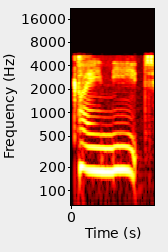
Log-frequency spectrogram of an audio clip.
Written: kainit

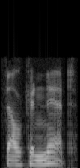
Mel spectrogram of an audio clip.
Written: falconet

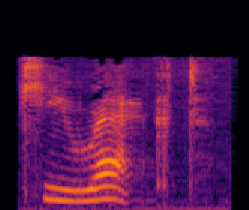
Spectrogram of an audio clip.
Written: keerect

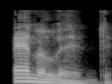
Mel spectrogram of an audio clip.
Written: anilide

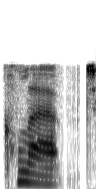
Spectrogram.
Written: cleped

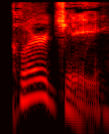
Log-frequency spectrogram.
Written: clergylike

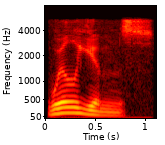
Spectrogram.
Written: Williams

